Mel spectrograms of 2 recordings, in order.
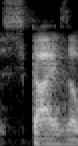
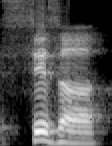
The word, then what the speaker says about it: Scizor: I used to pronounce it skiser when I was a kid cuz I I don't know. And then scissor like scizor evolved into mega scissor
